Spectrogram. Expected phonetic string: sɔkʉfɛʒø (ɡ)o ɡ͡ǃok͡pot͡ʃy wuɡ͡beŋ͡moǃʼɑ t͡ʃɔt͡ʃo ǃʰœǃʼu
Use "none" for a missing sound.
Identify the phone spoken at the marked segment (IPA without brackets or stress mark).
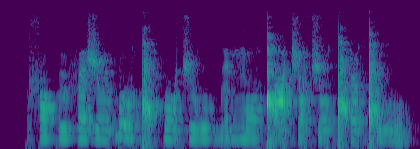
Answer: ɓ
